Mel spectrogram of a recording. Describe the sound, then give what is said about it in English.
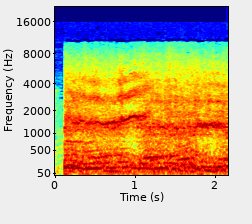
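Car tires squeal loudly and continuously for a couple of seconds during a night-time street takeover on Figueroa outside Crypto.com Arena, a sharp screeching whine over a rough engine roar, starting abruptly and staying intense throughout. “Tires are expensive. Like, why do you do that?”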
